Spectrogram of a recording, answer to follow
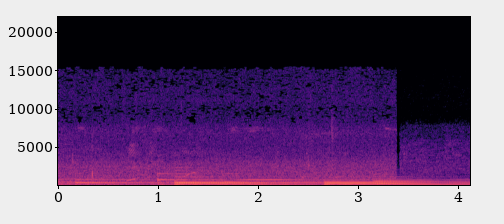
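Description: Slow, gentle instrumental background music with long held notes, over the steady rush of a shallow river that cuts out near the end.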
